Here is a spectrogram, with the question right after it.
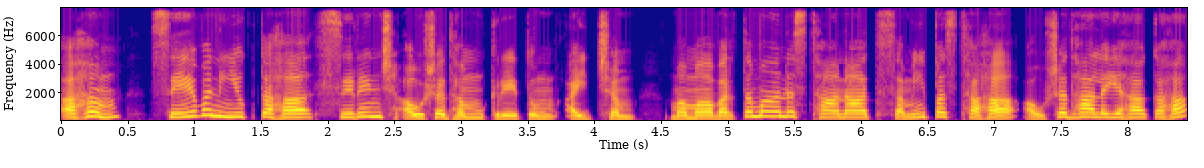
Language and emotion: Sanskrit, neutral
